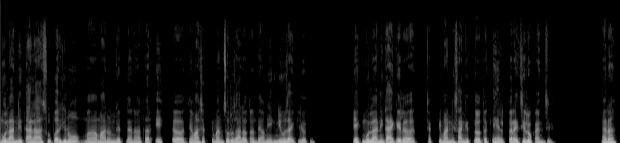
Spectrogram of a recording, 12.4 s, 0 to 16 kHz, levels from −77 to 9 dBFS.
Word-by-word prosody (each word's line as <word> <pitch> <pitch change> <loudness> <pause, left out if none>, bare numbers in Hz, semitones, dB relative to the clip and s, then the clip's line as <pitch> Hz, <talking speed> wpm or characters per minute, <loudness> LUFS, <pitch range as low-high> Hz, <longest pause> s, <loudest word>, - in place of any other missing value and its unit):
मुलांनी 160 +5 +3
त्याला 185 +3 +1
सुपरहीरो 175 +2 0
अ, - - -13
म 140 0 -1
मानून 150 +3 0
घेतलं 125 -5 -2
ना, 135 +4 -2
तर 175 -1 -1
एक 145 +3 -3 0.2
अ, 135 -1 +2
जेव्हा 145 +3 +1
शक्तिमान 140 +3 -3
सुरू 150 -2 0
झालं 160 -2 +2
होतं, 140 +4 -3
तेव्हा 155 -1 -2
मी 165 +1 -1
एक 165 - -2
न्यूज 145 +1 +3
ऐकली 125 -3 -1
होती. 105 0 -6 0.9
एक 150 +1 -1
मुलांनी 140 +3 +4
काय 155 -1 +3
केलं? 145 +7 +3 0.3
शक्तिमाननी 145 +4 -2
सांगितलं 140 -2 -1
होतं, 140 +3 +1
की 170 - -3
हेल्प 135 0 +1
करायची 135 0 +2
लोकांची, 110 -3 0 1.1
है 135 - +4
ना? 185 +2 +4
145 Hz, 170 wpm, -23 LUFS, 135-160 Hz, 1.1 s, मुलांनी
